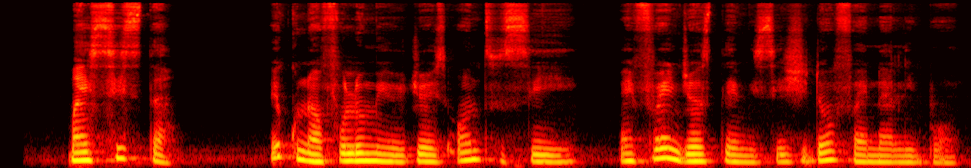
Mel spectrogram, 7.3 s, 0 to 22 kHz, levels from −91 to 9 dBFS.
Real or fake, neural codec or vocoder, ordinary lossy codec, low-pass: fake; vocoder, 48 kHz, 128 mel bands, Vocos; none; none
